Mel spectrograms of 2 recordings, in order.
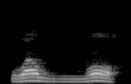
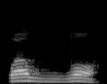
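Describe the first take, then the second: No difference in how they are said.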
